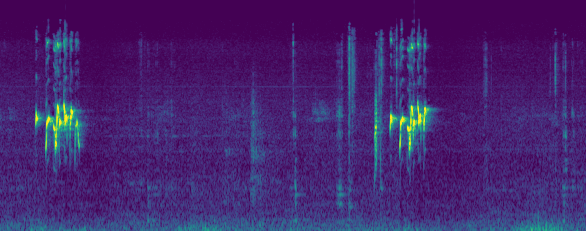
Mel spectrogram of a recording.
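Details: Two matching warbled phrases from a wild White-eared bulbul in the Alwazi style, about five seconds apart. Each is a quick tumbling run of liquid whistles. Scattered faint ticks fill the gaps.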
